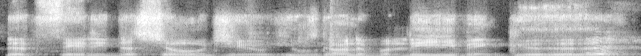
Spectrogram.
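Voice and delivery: very low, hushed superhero rasp; Batman. Acted. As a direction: do a mock Batman, deep and quiet. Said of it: "I thought he was gonna be like".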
